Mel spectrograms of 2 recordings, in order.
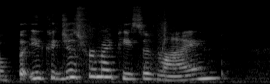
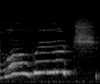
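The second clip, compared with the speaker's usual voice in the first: higher, rising drawn-out whoa; taken aback. Retold or imitated. Woman retells reacting to wild accusations, taken aback. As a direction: recoil at a sudden accusation.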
